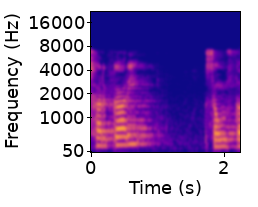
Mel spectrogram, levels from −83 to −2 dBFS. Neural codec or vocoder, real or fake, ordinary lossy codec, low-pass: none; real; none; 7.2 kHz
